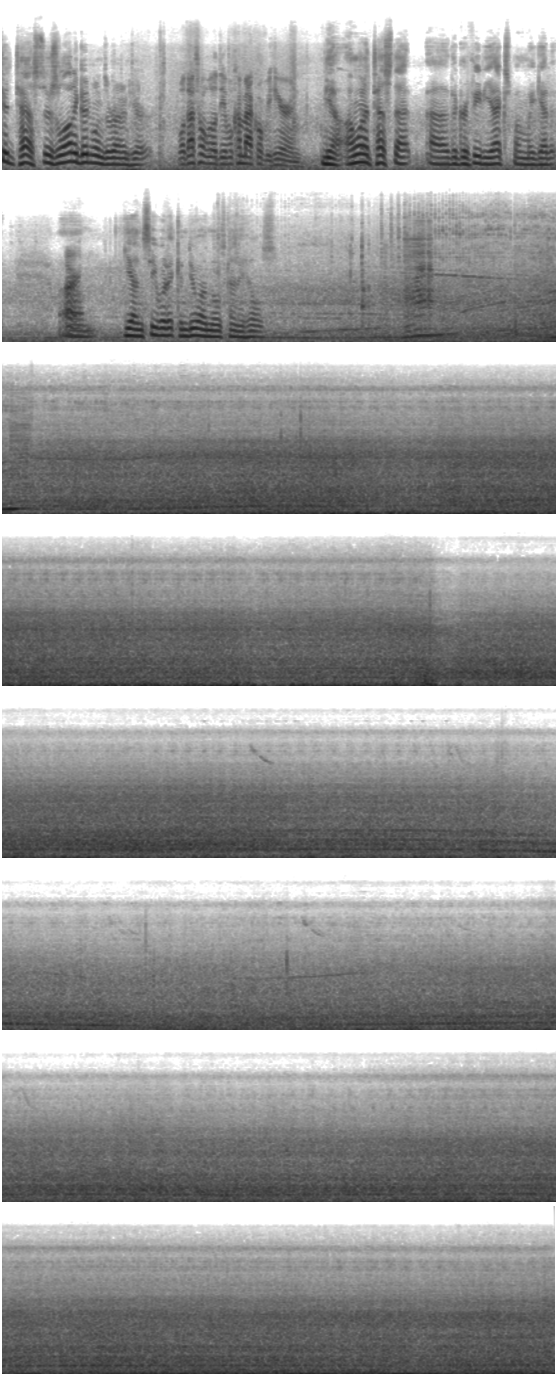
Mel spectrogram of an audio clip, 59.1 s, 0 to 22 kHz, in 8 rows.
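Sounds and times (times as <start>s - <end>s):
tyre noise on pavement: 8.4s - 59.0s
electric motor whine: 9.8s - 59.0s
wind noise: 11.7s - 43.4s.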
